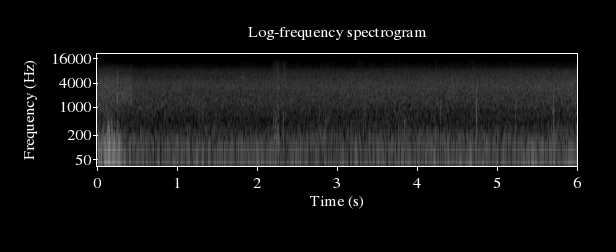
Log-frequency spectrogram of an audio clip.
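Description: Wind on the microphone: a strong low buffet in the first half-second, then a steady breezy hiss with a low rumble, and a couple of faint taps.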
